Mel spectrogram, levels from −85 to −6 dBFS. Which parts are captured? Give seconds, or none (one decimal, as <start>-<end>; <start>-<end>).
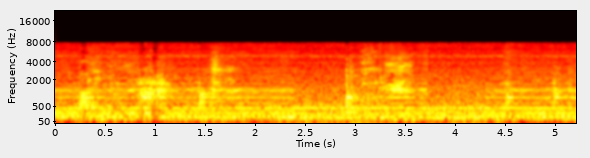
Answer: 2.4-3.3; 3.7-4.3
